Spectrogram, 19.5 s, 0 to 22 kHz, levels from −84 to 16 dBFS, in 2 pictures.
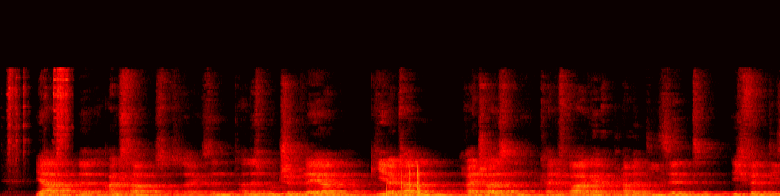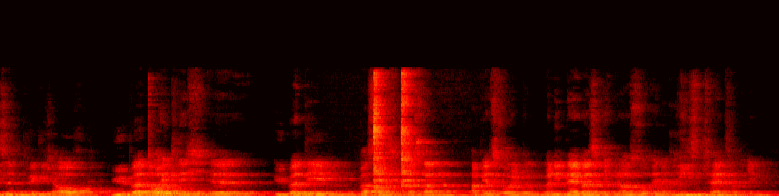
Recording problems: off-mic speech; far
room echo; noticeable; dies away in 1.3 s
clattering dishes; noticeable; at the start; peak 6 dB below the speech
phone ringing; loud; at 5 s; peak 1 dB above the speech
alarm; loud; from 14 to 15 s; peak 6 dB above the speech

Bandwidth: 14.5 kHz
